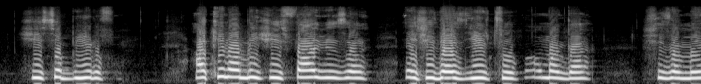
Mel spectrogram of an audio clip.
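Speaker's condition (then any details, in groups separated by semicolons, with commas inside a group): Cerebral palsy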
